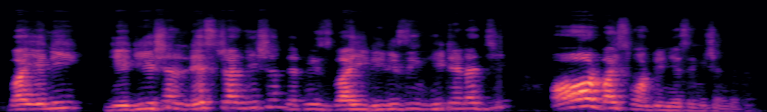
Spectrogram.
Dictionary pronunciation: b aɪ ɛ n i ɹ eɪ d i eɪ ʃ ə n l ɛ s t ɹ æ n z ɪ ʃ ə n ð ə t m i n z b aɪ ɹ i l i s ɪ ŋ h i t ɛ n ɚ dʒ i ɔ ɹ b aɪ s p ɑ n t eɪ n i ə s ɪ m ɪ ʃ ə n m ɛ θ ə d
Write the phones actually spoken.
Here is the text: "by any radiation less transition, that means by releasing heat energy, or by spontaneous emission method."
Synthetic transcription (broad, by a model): b aɪ ɛ n i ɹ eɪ d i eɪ ʃ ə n l ɛ s t ɹ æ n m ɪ ʃ ə n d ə t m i z b aɪ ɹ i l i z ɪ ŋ h i t ɛ n ɚ dʒ i ɔ ɹ b aɪ s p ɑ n t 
